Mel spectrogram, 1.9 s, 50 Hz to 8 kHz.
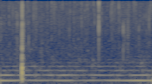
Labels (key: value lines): label: biophony, midshipman
recorder: SoundTrap 500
